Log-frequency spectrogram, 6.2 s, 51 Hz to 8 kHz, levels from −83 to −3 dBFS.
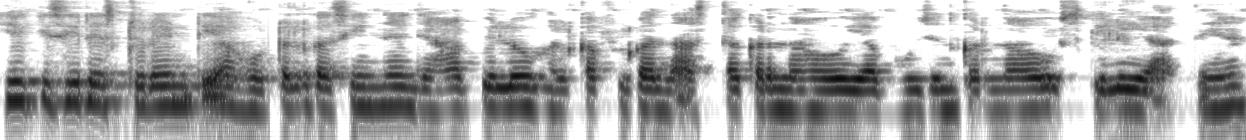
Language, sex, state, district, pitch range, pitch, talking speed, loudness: Hindi, female, Uttar Pradesh, Gorakhpur, 155-175 Hz, 160 Hz, 230 wpm, -18 LUFS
